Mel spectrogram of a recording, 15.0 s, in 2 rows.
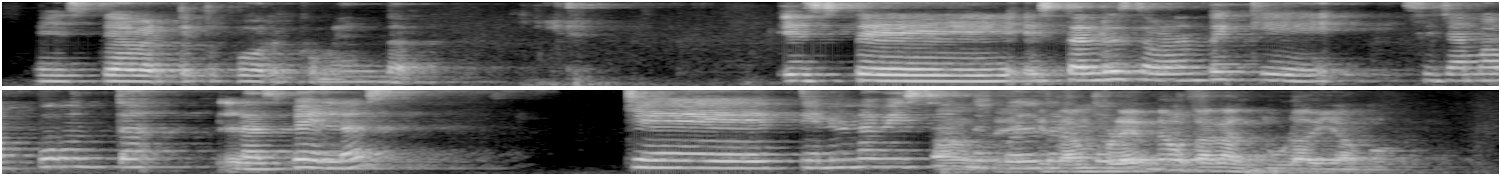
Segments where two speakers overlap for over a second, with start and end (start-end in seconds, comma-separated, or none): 12.2-13.4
